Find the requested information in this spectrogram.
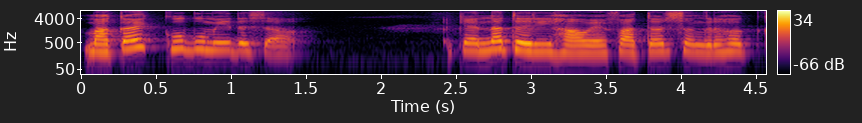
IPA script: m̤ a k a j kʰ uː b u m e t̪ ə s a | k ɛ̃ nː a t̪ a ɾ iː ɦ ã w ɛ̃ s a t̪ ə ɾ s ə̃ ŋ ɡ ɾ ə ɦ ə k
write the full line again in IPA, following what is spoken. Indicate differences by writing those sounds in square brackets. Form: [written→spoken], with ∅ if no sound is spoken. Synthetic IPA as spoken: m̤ a k a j kʰ uː b u m e [t̪→d̪] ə s a | k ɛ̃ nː a t̪ [a→ə] ɾ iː ɦ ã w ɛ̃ [s→f] a t̪ ə ɾ s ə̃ ŋ ɡ ɾ ə ɦ ə k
